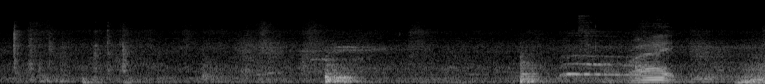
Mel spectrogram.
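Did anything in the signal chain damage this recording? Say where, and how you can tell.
No, none of the stages from capture through playback left any audible damage on this signal.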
